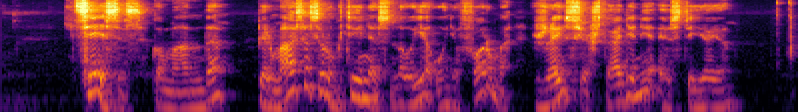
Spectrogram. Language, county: Lithuanian, Vilnius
